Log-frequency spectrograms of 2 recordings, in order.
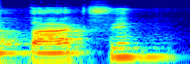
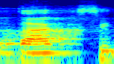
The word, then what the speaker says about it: táxi: O X ele tem som de KS, então se a gente fosse escrever, você veria que a escrita é diferente, é como se fosse táxi com KS, por exemplo.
